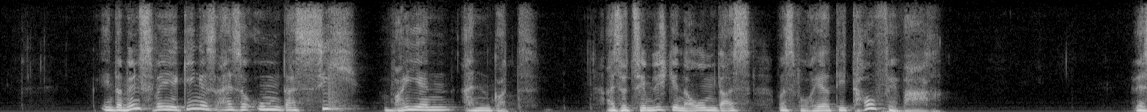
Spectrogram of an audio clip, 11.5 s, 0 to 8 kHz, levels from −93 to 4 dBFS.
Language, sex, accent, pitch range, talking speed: German, male, German, 115-185 Hz, 115 wpm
